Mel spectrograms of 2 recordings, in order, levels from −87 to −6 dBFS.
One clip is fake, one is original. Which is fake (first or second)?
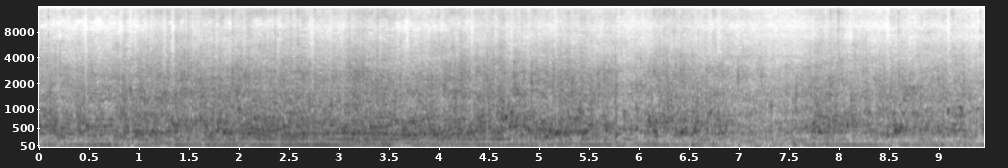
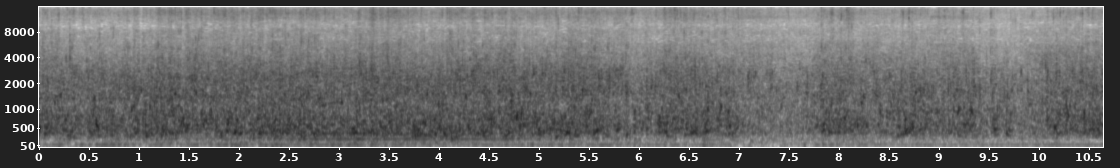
first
